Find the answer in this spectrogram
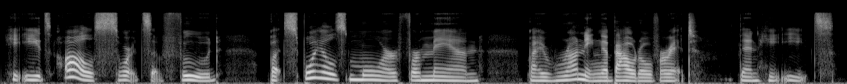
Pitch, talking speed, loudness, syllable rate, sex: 195 Hz, 135 wpm, -17 LUFS, 3.2 syllables/s, female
